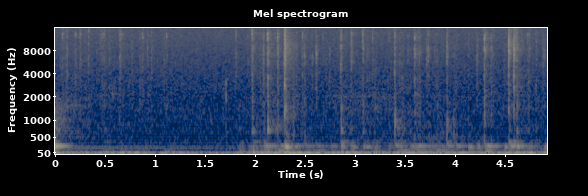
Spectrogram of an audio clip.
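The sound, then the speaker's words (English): Quiet, irregular clicking of keys on a computer keyboard, typed in short bursts over a steady low hum, with no one speaking. “I'm glad you're just going to have to edit through us like typing.”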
